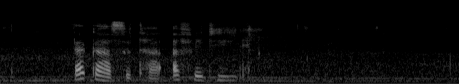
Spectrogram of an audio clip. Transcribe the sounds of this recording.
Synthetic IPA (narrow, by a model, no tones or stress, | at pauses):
jakʼasɪtʰaafediːli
